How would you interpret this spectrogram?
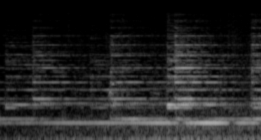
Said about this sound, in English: The bells ring out over the winding cobbled streets of Těšín, one of Europe's geographical oddities.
